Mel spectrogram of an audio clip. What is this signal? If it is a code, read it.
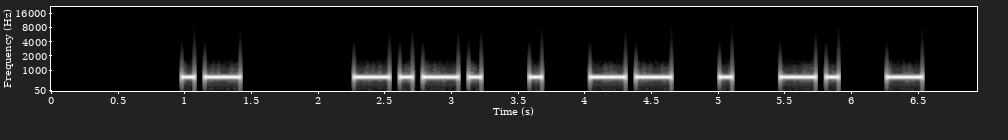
Morse code, heard as a keyed tone, about 14 wpm, spaced as for 12 wpm, 680 Hz. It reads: A CEMENT
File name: Morsekurs / Witze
